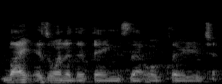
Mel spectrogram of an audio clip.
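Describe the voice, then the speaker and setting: With a low pitch and a brisk pace, a man runs through a relaxed spiritual tarot reading card by card, often punctuating his points with "right?" The recording has a dull lo-fi quality.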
